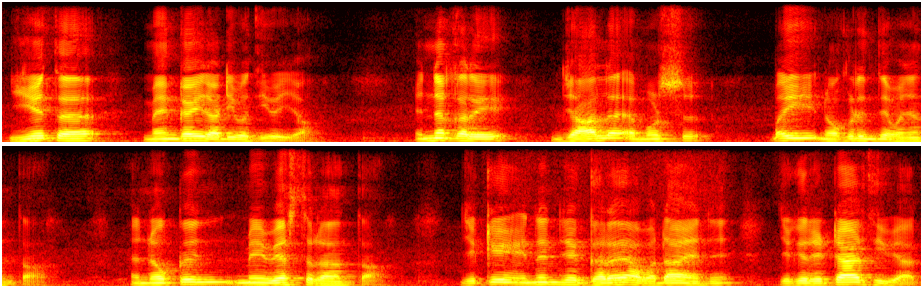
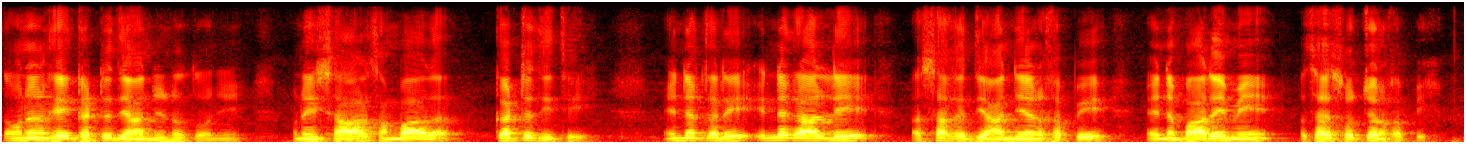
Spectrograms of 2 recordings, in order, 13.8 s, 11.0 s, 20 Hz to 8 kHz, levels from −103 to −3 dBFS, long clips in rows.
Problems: none marked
